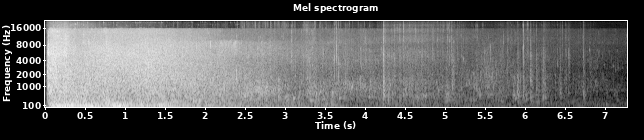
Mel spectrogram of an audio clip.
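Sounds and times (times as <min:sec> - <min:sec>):
water explosions: 0:00.0 - 0:05.0.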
